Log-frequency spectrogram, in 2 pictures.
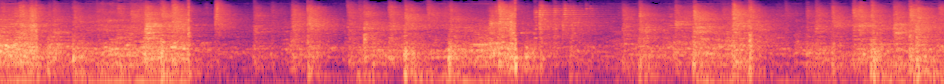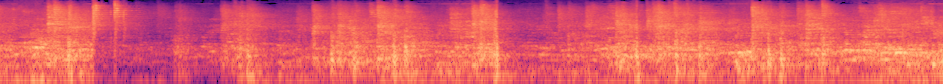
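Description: Indistinct voices in a large echoing hall, with a few sharp thuds of arrows striking a foam target boss.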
